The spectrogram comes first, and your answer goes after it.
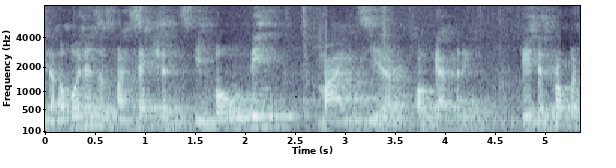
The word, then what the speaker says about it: maisir: gharar, and then the avoidance of transactions involving maisir or gambling.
